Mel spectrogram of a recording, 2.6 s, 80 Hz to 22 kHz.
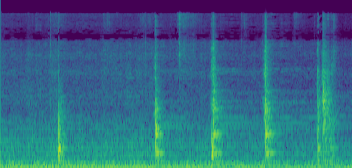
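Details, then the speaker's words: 1986 Ford F8000 with 3208 Cat V8 10.4 L turbo diesel, sat about 8 years: four hammer blows on the other-side drum give dead thuds with no ring (driver's side rang once freed), so the seized brake shoes are still stuck. "Hear that? It's sort of a thud. Ain't no ring. Well, I got to whoop on it and see if they won't come unstuck."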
